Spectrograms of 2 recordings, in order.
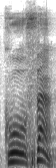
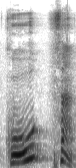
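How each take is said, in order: First: Said in the usual way. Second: Couffin as a held cou, pause, then fin; split into syllables. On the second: Shown as a demonstration. Teacher helping pupils hear the repeated sound, split into syllables. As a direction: separate the two syllables of couffin to isolate fin. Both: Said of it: "Quel est le son qui se répète?".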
